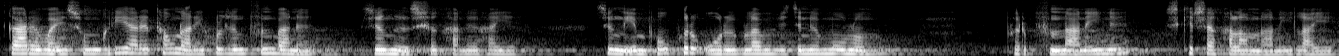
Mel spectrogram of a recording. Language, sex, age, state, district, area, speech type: Bodo, female, 60+, Assam, Kokrajhar, rural, spontaneous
